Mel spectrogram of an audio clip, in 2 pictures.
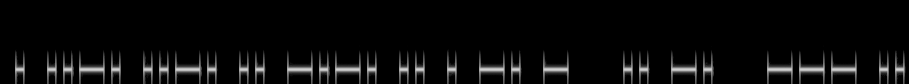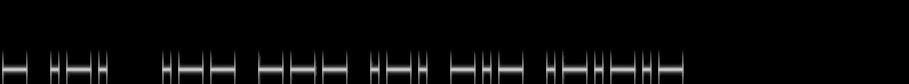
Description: Morse code, heard as a keyed tone, about 15 wpm, 700 Hz. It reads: EFFICIENT IN OUR WORK.
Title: Sentences from Top 1300 Words 15wpm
